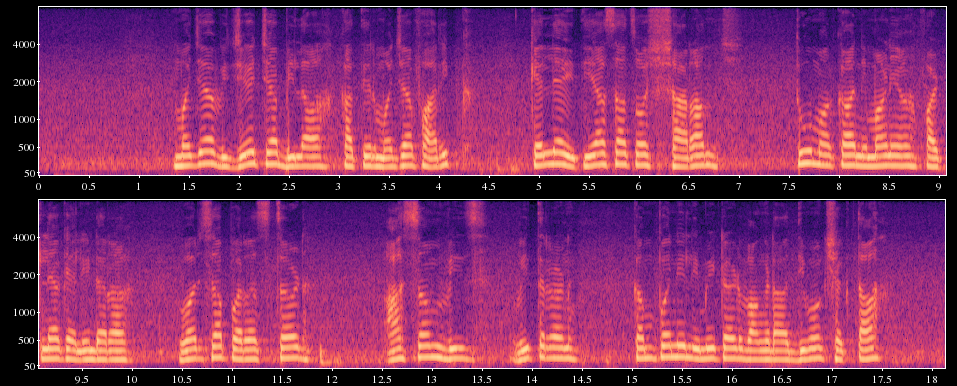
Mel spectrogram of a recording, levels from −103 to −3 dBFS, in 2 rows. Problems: constant background noise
